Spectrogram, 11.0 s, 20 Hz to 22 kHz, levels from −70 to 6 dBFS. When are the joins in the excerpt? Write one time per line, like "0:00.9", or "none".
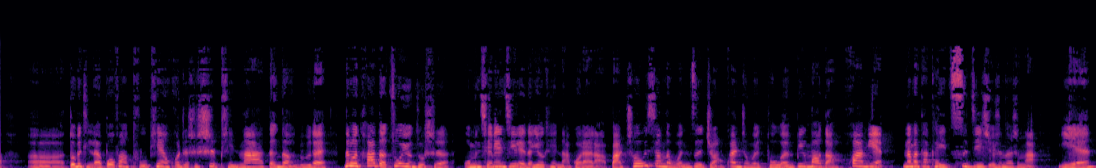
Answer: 0:03.4
0:04.5
0:08.9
